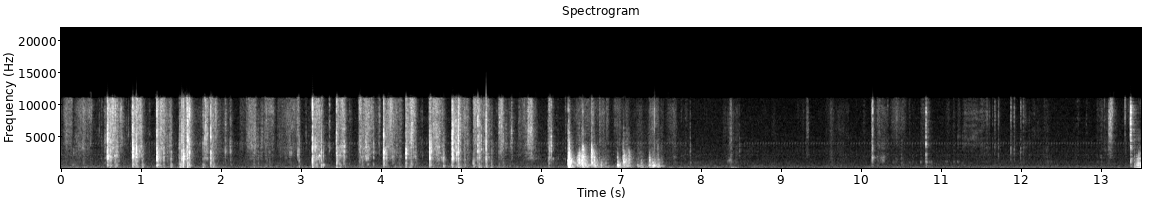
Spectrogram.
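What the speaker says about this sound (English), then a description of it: "So let's pull some more cards" Tarot cards being shuffled and pulled, a quick run of crisp riffling flicks followed by sparser card snaps and soft slides, close and fairly quiet with no talking.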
